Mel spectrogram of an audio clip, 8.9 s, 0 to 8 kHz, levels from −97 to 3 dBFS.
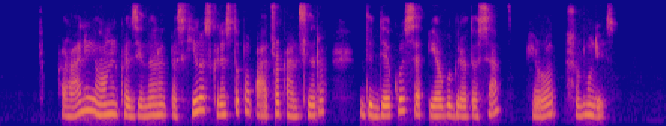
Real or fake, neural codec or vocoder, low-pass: fake; autoencoder, 22.05 kHz, a latent of 192 numbers a frame, VITS, trained on one speaker; 7.2 kHz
